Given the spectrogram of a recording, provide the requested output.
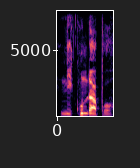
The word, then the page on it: nikuñ dapo: Apatani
